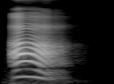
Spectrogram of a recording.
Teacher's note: the fourth tone Falls sharply and quickly from a high pitch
